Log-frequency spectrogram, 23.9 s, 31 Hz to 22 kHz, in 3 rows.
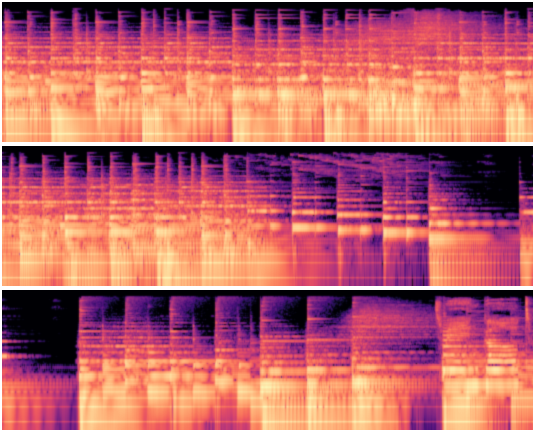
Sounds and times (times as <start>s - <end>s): Music for children: 0.0s - 23.9s.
